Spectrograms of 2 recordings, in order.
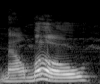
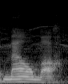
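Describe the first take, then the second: First: "Malmo" with a long English oh ending; exaggerated English-style "Malmo"; anglicized pronunciation. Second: "Malmö" with a Swedish ö ending; "Malmö" said the local Swedish way; Swedish pronunciation. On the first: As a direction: hit "Malmo" loud with a drawn-out final oh. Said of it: "Not Malmo". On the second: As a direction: finish "Malmö" on ö rather than oh. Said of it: "Not Malmo, but Malmö". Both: Shown as a demonstration.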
